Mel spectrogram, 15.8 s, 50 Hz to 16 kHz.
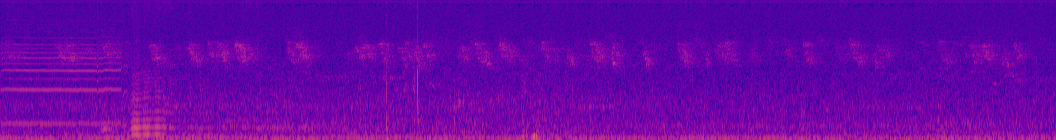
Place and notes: propach, bee in a tree
recorded june 13th, 2008.
project: "hasenbrot - a private sound diary"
